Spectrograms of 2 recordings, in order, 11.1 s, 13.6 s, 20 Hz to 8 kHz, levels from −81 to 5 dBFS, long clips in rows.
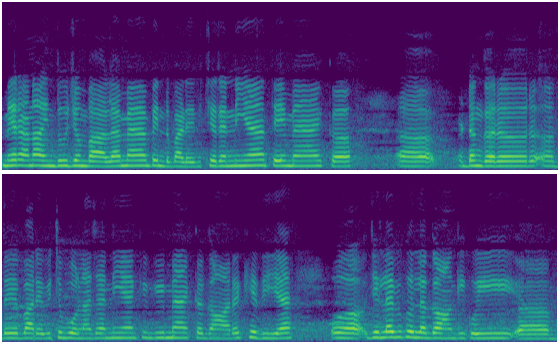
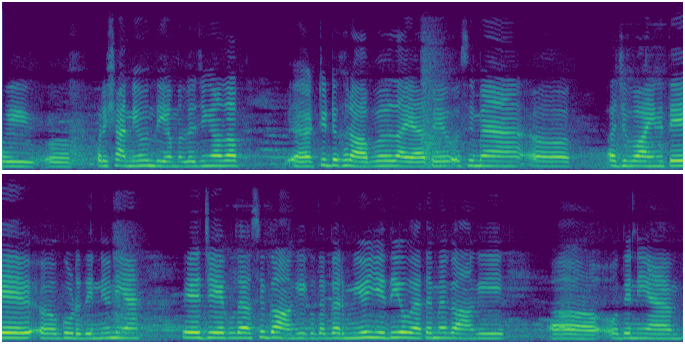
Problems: constant background noise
